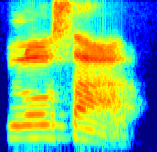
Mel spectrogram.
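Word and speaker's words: γλῶσσα: Nah, jadi ini bacanya glosa naik turun.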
